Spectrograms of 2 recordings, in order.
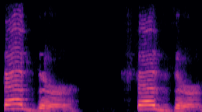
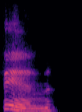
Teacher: Can you feel it? Okay, the 2 different sounds for TH then, one voiced, one not voiced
